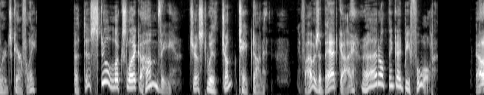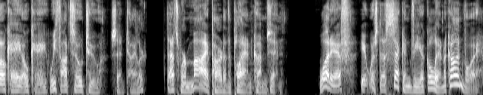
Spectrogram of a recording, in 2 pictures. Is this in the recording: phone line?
no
